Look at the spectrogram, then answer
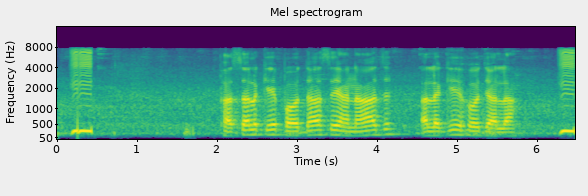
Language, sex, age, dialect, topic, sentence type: Bhojpuri, male, 18-24, Northern, agriculture, statement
